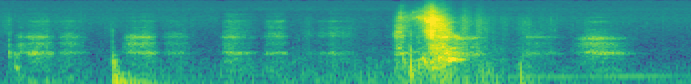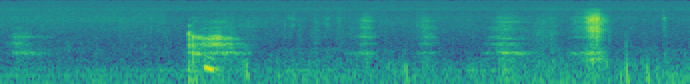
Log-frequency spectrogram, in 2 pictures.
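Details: Female sneezing with allergies plus induced sneezes: several quiet breathy catches build up to one forceful sneeze near the middle, followed by sniffs and a smaller burst.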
